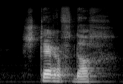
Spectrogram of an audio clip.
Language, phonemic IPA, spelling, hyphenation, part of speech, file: Dutch, /ˈstɛrf.dɑx/, sterfdag, sterf‧dag, noun, Nl-sterfdag.ogg
- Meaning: date of death, dying day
